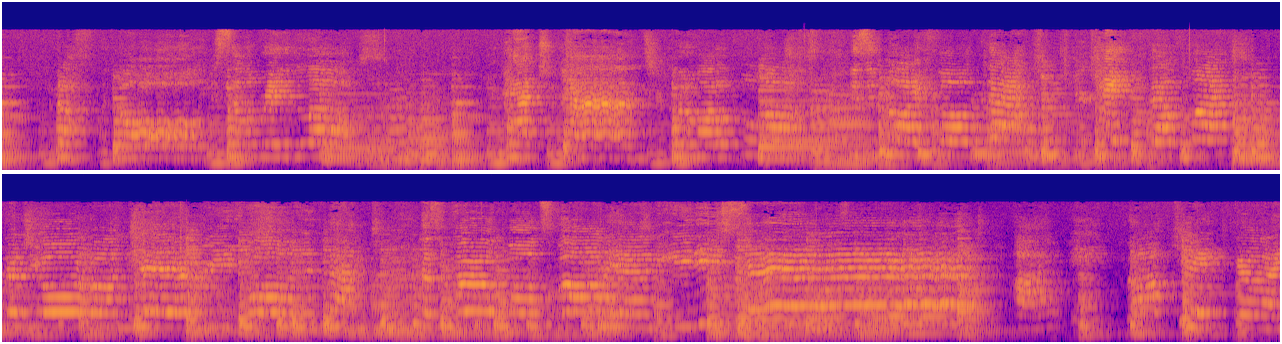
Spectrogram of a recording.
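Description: A woman singing a theatrical song solo over instrumental accompaniment, with long held notes, several sustained for a few seconds each in the middle. Near the end the singing breaks into short phrases.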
